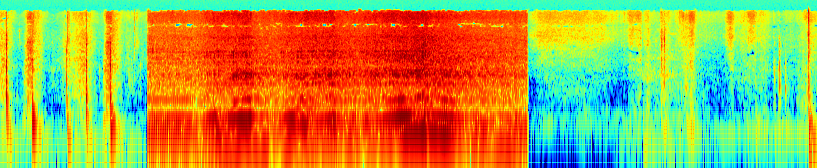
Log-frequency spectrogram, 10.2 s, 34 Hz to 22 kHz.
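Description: Changan UNI-V's 1.5-litre turbocharged engine revved repeatedly while the car stands still, its pitch rising and falling four or five times in quick succession before the sound cuts off suddenly. A few light clicks come just before the revving.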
